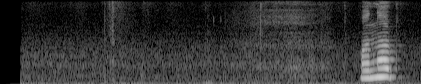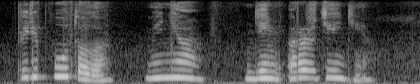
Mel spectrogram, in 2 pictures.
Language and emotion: Russian, sad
